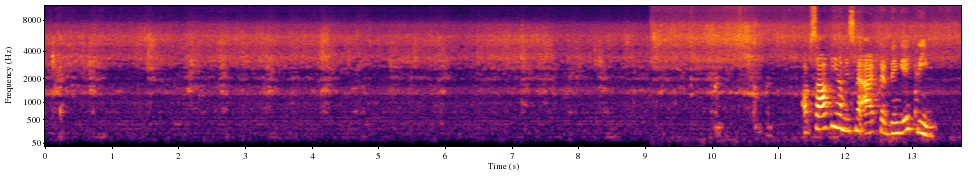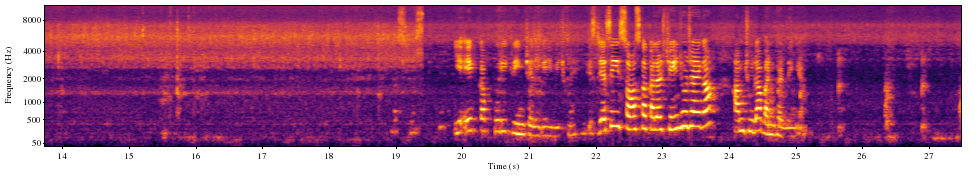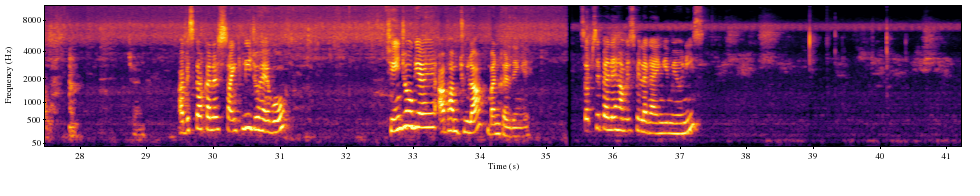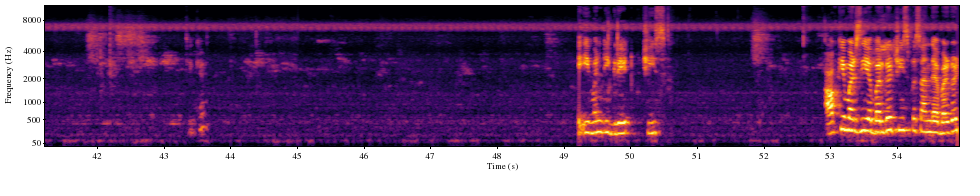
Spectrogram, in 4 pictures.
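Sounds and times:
mushrooms and onions sizzling: 0:00.0 - 0:37.3
crickets chirring: 0:00.0 - 0:54.9.

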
